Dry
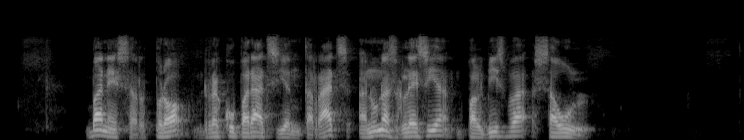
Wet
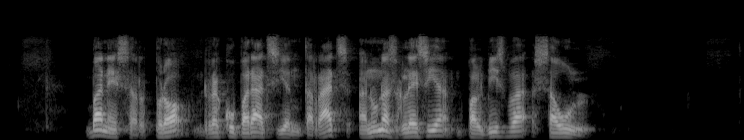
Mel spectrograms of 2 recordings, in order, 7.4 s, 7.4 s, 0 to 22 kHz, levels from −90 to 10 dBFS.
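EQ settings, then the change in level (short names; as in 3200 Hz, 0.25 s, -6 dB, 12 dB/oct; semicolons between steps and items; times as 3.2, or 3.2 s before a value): HPF 260 Hz 12 dB/oct; 0.0 dB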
